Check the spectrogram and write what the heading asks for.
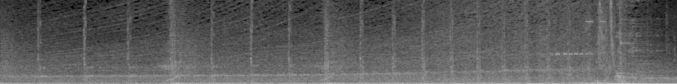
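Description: Trailer sound design: a tone rising slowly and steadily in pitch, over a low rumble, with sharp hits about every half second that come faster toward the end as it builds to a loud peak.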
